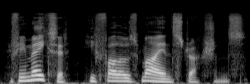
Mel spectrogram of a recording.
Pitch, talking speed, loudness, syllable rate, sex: 145 Hz, 190 wpm, -17 LUFS, 5.4 syllables/s, male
